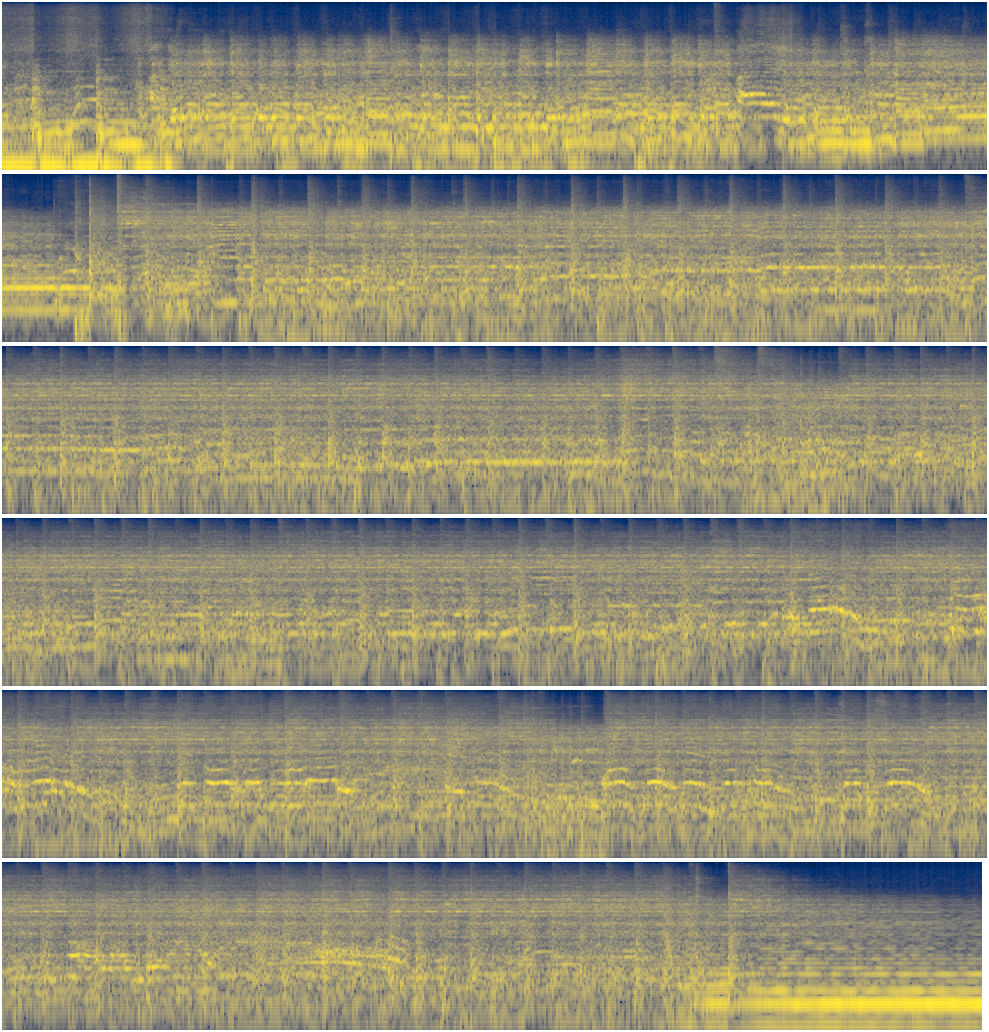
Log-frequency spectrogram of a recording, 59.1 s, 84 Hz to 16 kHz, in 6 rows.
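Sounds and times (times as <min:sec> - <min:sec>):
drum kit: 0:00.0 - 0:59.0
electric guitar: 0:00.0 - 0:59.0
person singing: 0:07.0 - 0:09.8, 0:36.8 - 0:44.8, 0:45.4 - 0:53.7.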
